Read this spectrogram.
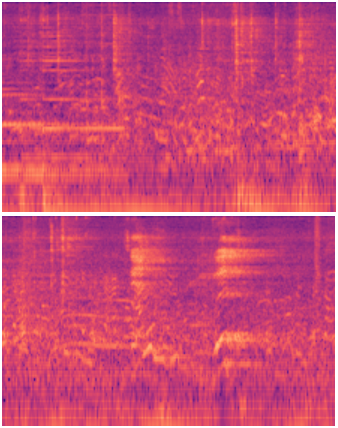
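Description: An electric guitar plays through an amplifier.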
